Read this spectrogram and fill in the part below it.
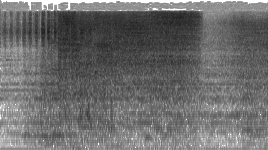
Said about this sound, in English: Suddenly, the snake rattles its tail. It launches itself at the terrified boy, but Solo catches it by the throat in midair.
